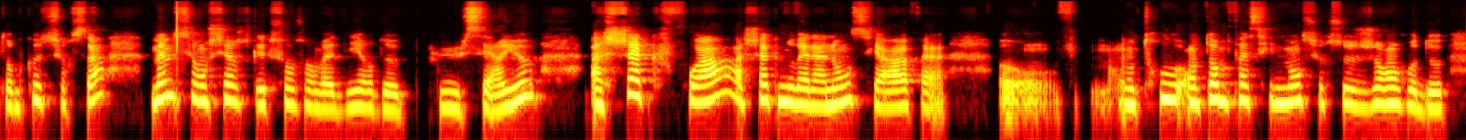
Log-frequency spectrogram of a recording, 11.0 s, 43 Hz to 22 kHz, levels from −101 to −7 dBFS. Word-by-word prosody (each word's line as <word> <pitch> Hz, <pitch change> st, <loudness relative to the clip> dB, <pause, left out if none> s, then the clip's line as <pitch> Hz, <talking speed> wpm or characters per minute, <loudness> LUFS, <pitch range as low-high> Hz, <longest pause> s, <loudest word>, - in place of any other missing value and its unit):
tombent 195 Hz, -3 st, -5 dB
que 255 Hz, 0 st, -2 dB
sur 225 Hz, -3 st, -9 dB
ça, 270 Hz, +7 st, 0 dB, 0.3 s
même 270 Hz, +5 st, +5 dB
si 280 Hz, -, -2 dB
on 250 Hz, -, +2 dB
cherche 255 Hz, -1 st, -1 dB
quelque 210 Hz, 0 st, -3 dB
chose, 215 Hz, -3 st, -5 dB
on 195 Hz, -, -5 dB
va 175 Hz, -1 st, -1 dB
dire 185 Hz, +2 st, -5 dB
de 170 Hz, -1 st, -5 dB
plus 190 Hz, -2 st, -7 dB
sérieux, 225 Hz, -, +1 dB, 0.4 s
à -, -, +6 dB
chaque 320 Hz, -2 st, +5 dB, 0.2 s
fois, 260 Hz, +8 st, +5 dB
à 240 Hz, -, +2 dB
chaque 255 Hz, +2 st, 0 dB
nouvelle 220 Hz, -4 st, +3 dB
annonce, 240 Hz, +7 st, -1 dB
il -, -, +1 dB
y -, -, +1 dB
a, 190 Hz, +1 st, +3 dB
enfin, -, -, -2 dB, 0.4 s
on -, -, -4 dB, 0.5 s
on 215 Hz, -2 st, +1 dB
trouve 270 Hz, +4 st, +1 dB
on 230 Hz, -, +2 dB
tombe 250 Hz, 0 st, +4 dB
facilement 245 Hz, -1 st, 0 dB
sur 230 Hz, -2 st, -9 dB
ce 225 Hz, -2 st, -2 dB
genre 210 Hz, +1 st, 0 dB
de, 180 Hz, 0 st, -2 dB
225 Hz, 200 wpm, -24 LUFS, 195-255 Hz, 0.5 s, à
